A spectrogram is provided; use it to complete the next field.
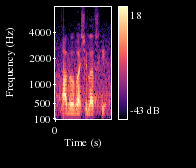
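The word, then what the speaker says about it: Paweł Wasilewski: your real full name on camera can I pronounce my real full name on camera uh my real full name it real uh Pavo vilki very nice question two are you married no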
